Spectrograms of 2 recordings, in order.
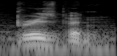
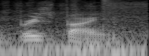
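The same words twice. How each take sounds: First: It is pronounced the local Australian way. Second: It is pronounced the typical American way. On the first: The speaker calls it right. "It's Brisbane" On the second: The speaker calls it wrong. "A lot of a lot of Americans say Brisbane"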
